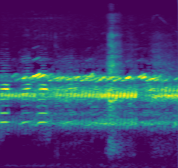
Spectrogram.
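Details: Two or three Pine Barrens tree frogs, possibly two males calling side by side from the ground in coastal plain woods, give nasal, honking notes in a steady rapid series on a hot, humid night.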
